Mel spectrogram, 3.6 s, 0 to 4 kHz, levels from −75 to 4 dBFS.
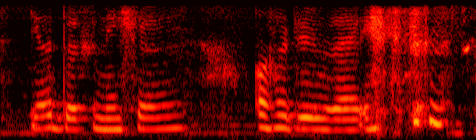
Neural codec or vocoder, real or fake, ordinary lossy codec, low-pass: codec, 16 kHz, 2 kbps, X-Codec, HuBERT features, trained on balanced general audio; fake; none; 3.6 kHz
